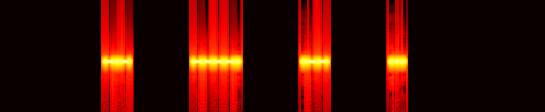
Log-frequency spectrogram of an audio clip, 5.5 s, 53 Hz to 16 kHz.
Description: Morse code, heard as a keyed tone, about 42 wpm, spaced as for 12 wpm, 700 Hz. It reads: K9WS
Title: USA Call Signs - 4 Characters - 8x Character Spacing - 45wpm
